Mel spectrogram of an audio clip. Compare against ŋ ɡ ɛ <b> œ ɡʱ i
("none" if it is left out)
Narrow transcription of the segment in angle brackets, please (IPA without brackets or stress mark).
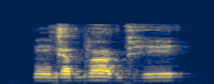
b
